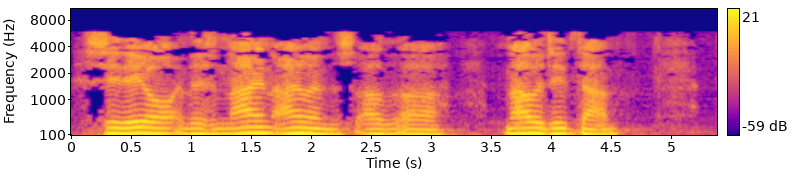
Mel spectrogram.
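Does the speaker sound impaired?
Yes: stroke with facial paralysis; one side of face a little paralyzed; about a year since stroke; speaks a little slowly because of facial paralysis.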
